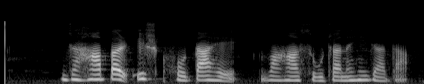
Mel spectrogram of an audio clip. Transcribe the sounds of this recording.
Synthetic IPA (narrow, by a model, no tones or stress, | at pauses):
d͡ʒɐɦãpɐɾɪʃkhoːt̪aɦɛ | ʋɐɦãsoːt͡ʃanɐɦĩd͡ʒaːt̪a̰ː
